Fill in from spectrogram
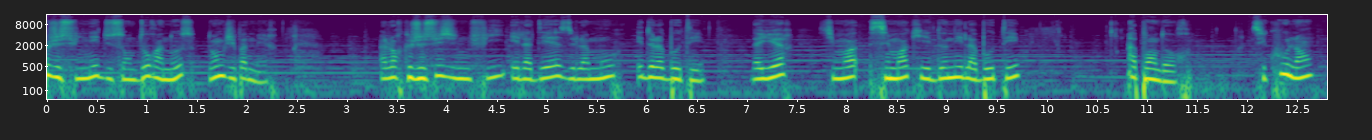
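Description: A woman's voice: on the high side, steady tone, normal speed, mellow, faint music behind, natural voice. A woman voicing a vain, chatty goddess of love who jokes and gossips. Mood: playful. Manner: casual, joking, gossipy. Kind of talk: reciting a mythology monologue.

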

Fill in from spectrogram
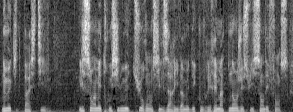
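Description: A man's voice: medium pitch, fairly quick, dark tone, close to an everyday voice. A man voicing a terrified wounded young man who has been clawed and blinded, pleading frantically. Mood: panicked pleading.

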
